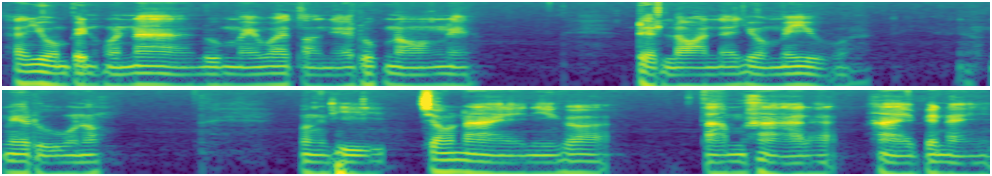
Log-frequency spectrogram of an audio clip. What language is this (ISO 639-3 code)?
tha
